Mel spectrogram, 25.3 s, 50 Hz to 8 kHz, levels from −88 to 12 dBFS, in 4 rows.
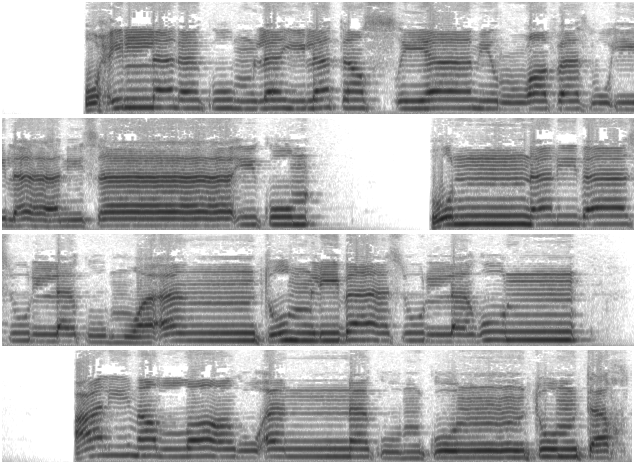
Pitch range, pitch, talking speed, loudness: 180-215 Hz, 200 Hz, 45 wpm, -12 LUFS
